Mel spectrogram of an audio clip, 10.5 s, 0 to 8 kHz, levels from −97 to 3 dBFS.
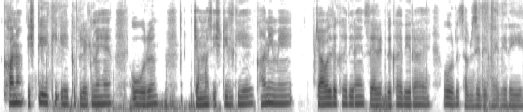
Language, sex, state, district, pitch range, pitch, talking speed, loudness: Hindi, male, Maharashtra, Pune, 130-150 Hz, 140 Hz, 170 wpm, -34 LUFS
